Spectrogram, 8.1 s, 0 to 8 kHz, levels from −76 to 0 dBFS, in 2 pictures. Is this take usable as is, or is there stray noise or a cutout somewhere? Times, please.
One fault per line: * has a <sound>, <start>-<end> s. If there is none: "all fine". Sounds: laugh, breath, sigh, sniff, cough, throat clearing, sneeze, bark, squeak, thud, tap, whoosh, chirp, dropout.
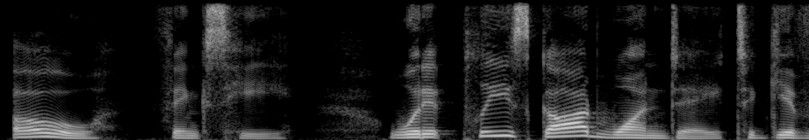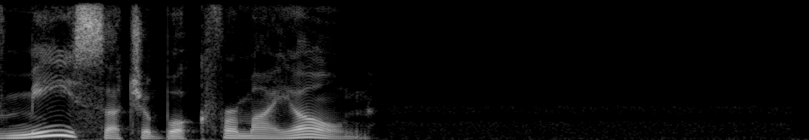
all fine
